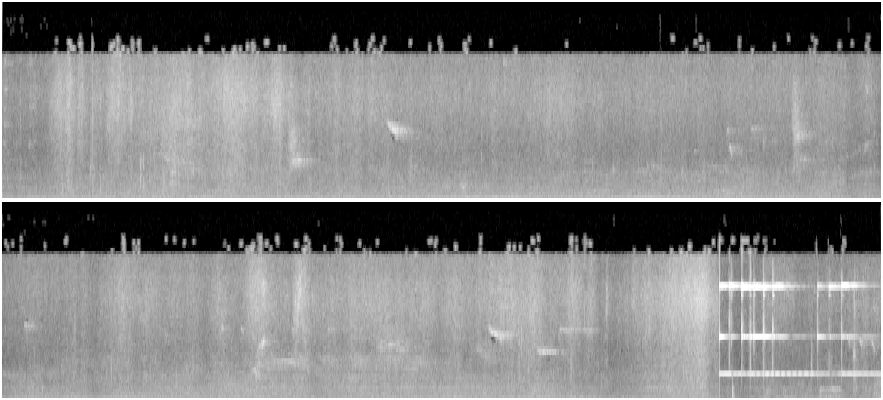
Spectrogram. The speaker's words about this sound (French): Nous vous laissons profiter du son du jardin des plantes. en hiver et à bientôt. Vous avez un petit peu, écoutez ce qui vous entoure, essayez de ressentir un petit peu le jardin.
